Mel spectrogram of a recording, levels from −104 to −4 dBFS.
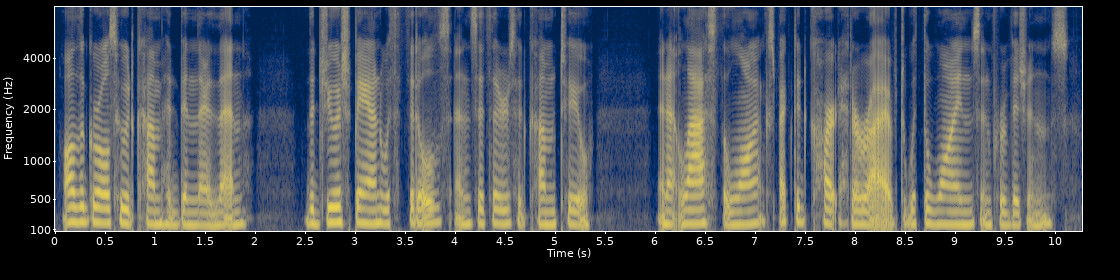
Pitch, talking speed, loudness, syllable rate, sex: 180 Hz, 200 wpm, -22 LUFS, 5.1 syllables/s, female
